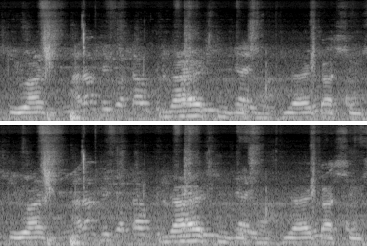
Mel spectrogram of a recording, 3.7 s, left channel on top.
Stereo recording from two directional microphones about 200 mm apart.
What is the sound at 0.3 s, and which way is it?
A man's voice, 5° right (ahead or behind).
